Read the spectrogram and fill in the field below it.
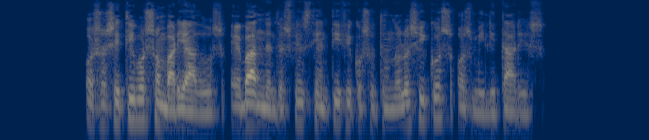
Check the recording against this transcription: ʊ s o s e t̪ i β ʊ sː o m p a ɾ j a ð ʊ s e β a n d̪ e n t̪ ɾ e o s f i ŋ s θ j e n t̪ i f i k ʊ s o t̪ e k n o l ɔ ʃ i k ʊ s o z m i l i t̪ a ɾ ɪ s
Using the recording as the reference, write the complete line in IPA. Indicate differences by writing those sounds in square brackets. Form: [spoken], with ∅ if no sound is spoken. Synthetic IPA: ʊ s o [ʃ] e t̪ i β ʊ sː o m [b] a ɾ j a ð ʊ s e β a n d̪ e n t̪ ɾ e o s f i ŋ s θ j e n t̪ i f i k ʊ s o t̪ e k n o l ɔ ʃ i k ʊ s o z m i l i t̪ a ɾ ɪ s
